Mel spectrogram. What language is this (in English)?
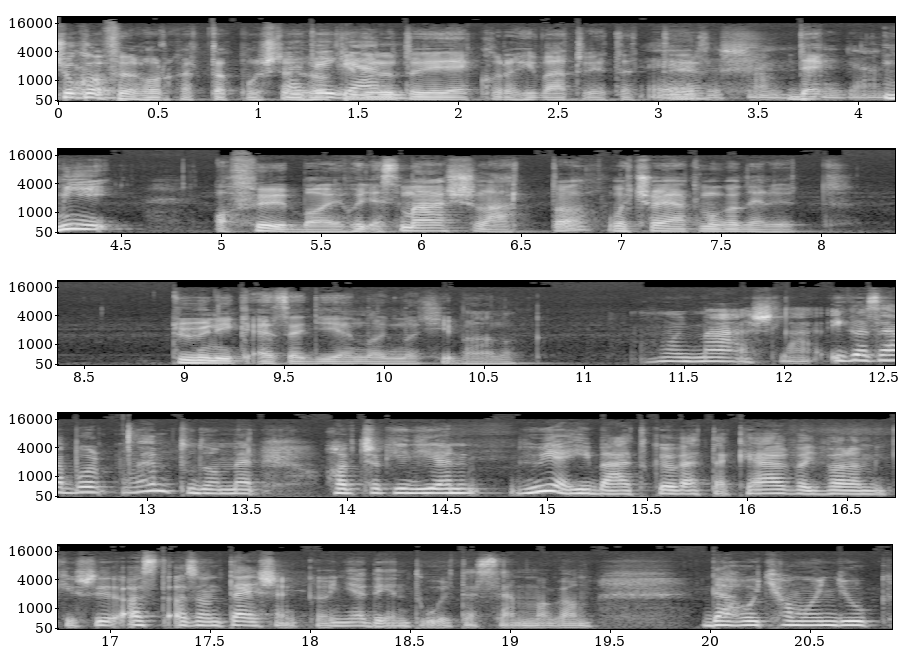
Hungarian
